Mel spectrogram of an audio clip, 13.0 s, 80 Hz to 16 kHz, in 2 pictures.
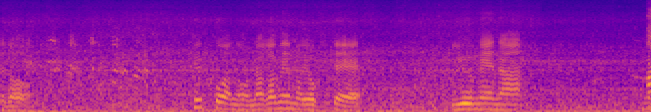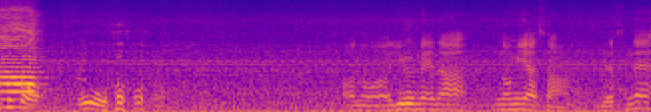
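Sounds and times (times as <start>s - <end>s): motorbike engine drone: 0.0s - 13.0s
party horn toot: 6.5s - 7.1s.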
